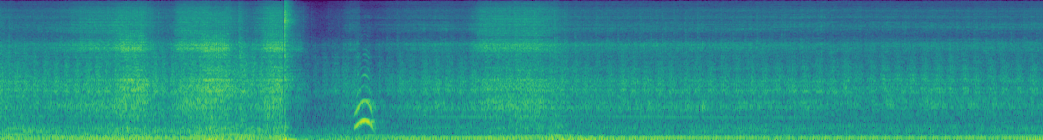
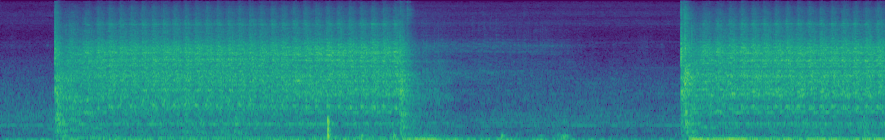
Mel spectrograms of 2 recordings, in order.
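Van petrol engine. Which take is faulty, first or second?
second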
